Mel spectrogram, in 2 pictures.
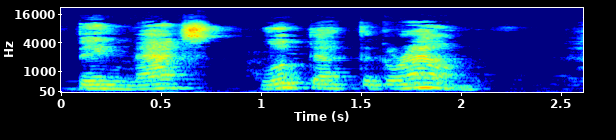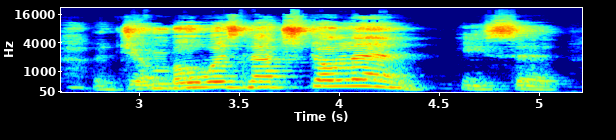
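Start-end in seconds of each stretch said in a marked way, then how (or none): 2.9-4.5 firm announcement. Acted. Detective declares in story.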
